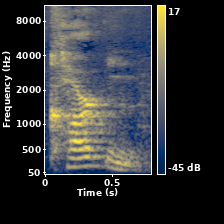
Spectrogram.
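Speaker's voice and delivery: "Carton" said KAR-tn, the O swallowed; English "Carton" with the O gone. Shown as a demonstration. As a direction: drop the O in "Carton". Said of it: "como si no existiera la O".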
